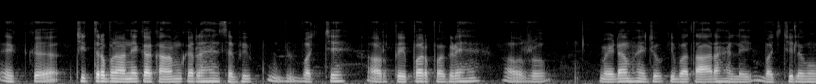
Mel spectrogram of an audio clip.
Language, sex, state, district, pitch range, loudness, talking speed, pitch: Chhattisgarhi, male, Chhattisgarh, Rajnandgaon, 125-135 Hz, -19 LUFS, 190 wpm, 130 Hz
